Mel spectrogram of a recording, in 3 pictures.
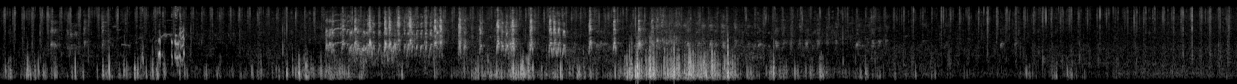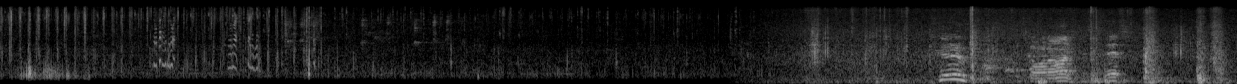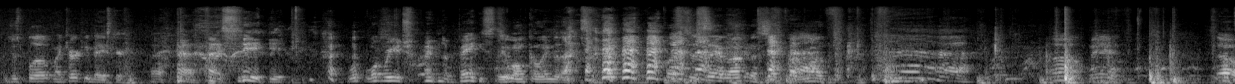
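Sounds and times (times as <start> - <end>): footsteps crunching on gravel: 19.7 - 27.0, 31.5 - 37.0.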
